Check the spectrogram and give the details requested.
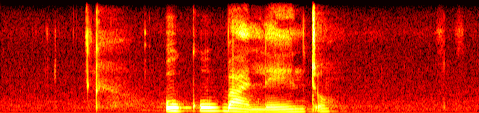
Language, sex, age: Xhosa, female, 24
